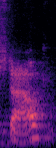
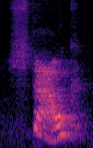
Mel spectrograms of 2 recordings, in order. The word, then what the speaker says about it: Stouch: about that here is an 1850 map that says L Stout so there they're pronouncing it stout and this is the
